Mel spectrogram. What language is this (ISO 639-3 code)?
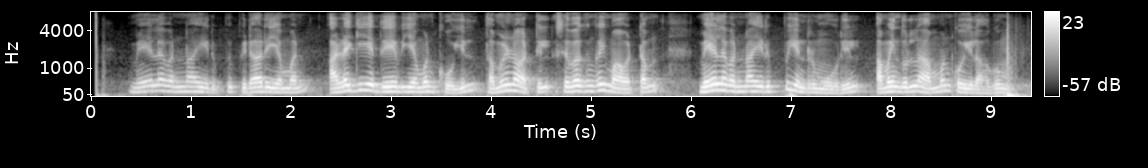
tam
